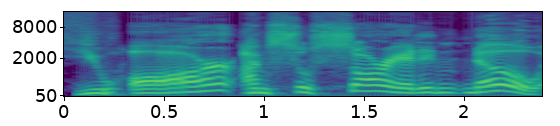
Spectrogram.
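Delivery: high, loud, earnest dimwit; Joey playing dumb. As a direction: play a sweet idiot who totally misunderstood. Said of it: "Joey's so dumb".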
